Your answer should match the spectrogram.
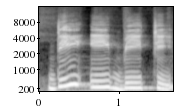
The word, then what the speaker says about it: debt: Next word, debt. DEBT. ஆனால் இதை debt அப்படின்னு தான் உச்சரிக்கணும்.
